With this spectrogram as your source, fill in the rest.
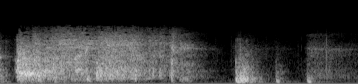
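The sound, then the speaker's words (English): A hard punch lands with a loud, crashing thump, followed by a long scuffling clatter as a man falls, then a few short, heavy knocks and bumps trailing off. In a Boston Blackie film scene, a man named Wilson is knocked down by a punch. “Knocking you down doesn't give me any satisfaction at all.”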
